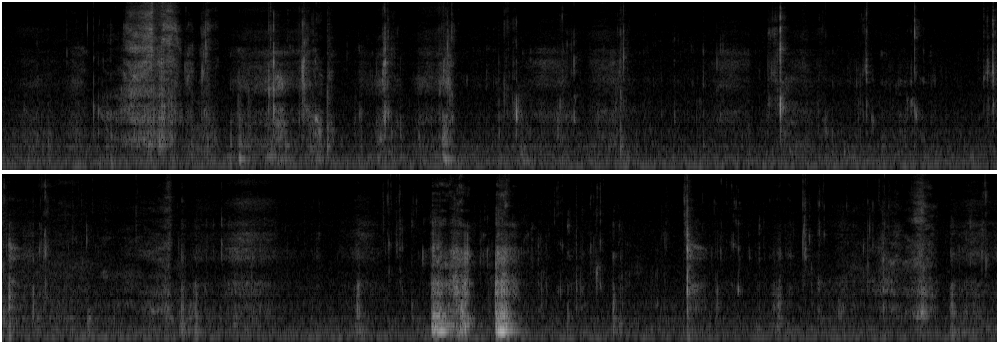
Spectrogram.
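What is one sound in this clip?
A man sucks loudly on his fingers.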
